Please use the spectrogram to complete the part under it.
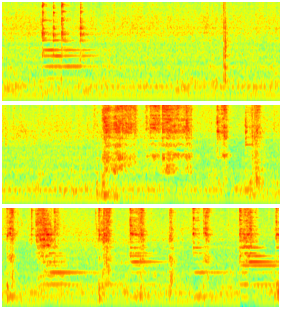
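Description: Crushed garlic and spices cooking in a pan, a low steady sizzle that gives way to bursts of stirring scrapes and utensil clinks against the pan, close by.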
